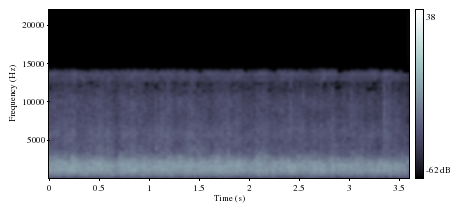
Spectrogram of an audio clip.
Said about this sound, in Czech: Martine, přivítal tě potlesk.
